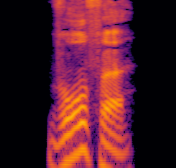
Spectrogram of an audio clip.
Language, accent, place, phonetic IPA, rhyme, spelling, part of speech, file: German, Germany, Berlin, [ˈvʊʁfə], -ʊʁfə, Wurfe, noun, De-Wurfe.ogg
- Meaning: dative of Wurf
